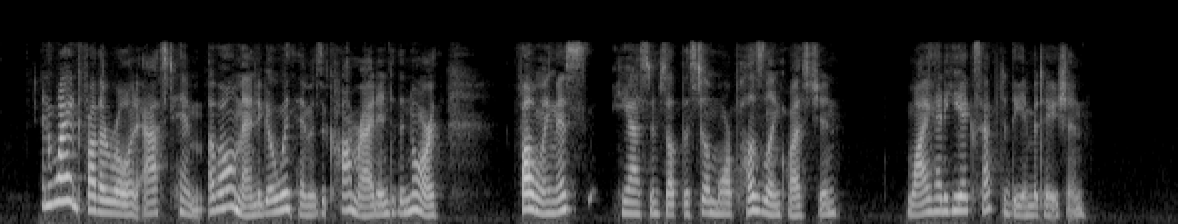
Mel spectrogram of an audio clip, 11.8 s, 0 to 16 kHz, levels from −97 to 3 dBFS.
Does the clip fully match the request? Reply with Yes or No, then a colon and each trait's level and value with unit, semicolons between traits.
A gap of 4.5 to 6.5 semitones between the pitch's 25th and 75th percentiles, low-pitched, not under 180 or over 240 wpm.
No: average, 5.3 semitones; high, 190 Hz; average, 185 wpm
